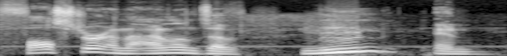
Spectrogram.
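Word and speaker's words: Møn: the island of Falster and the islands of Moon and Bowie. You're really nailing these. That's actually how pronunciations.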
